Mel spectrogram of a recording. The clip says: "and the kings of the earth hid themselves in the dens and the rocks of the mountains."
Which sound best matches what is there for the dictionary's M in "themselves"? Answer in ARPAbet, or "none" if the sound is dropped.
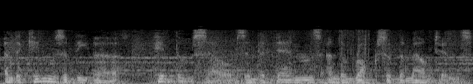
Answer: M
